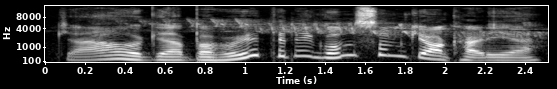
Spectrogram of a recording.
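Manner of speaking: put-on gently asking older woman; concerned mother-in-law. Mother-in-law gently asking why she stands silent.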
